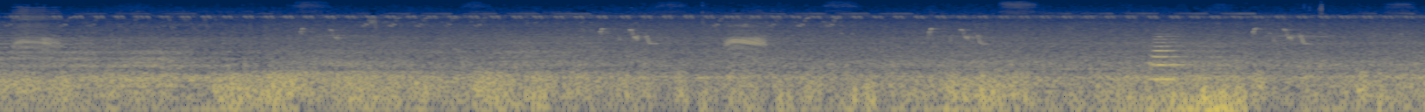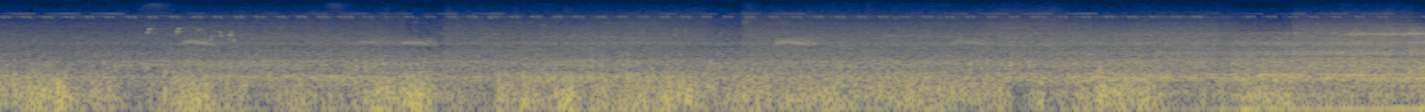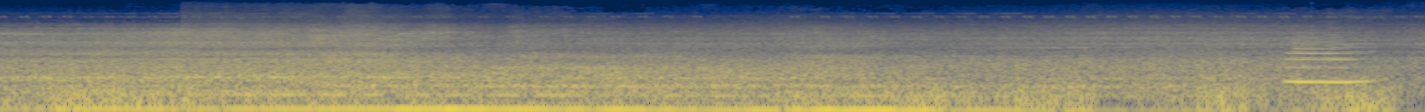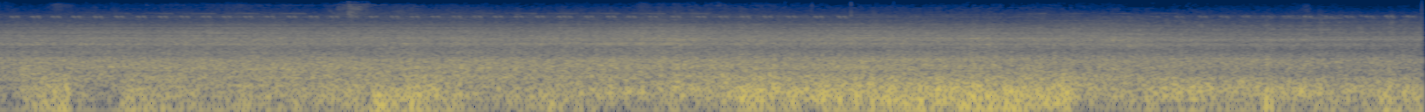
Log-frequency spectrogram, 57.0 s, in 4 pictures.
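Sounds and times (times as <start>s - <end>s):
passenger train rumbling past: 0.0s - 57.0s
train horn blast: 11.5s - 12.2s, 41.4s - 42.5s.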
